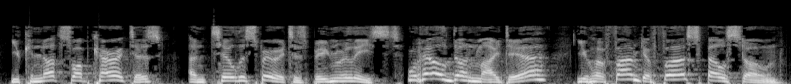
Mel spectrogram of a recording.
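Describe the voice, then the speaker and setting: A man voicing a kindly guiding mentor who explains and encourages, with a husky voice. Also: fairly high pitch, full character voice. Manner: instructive, encouraging. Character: kindly guiding spirit, male, patient mentor. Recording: muffled lo-fi game audio.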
